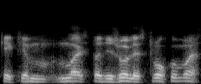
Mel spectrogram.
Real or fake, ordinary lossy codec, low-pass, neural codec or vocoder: fake; AAC, 32 kbps; 7.2 kHz; codec, 16 kHz, about 1 kbps, DyCAST, with the encoder's durations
